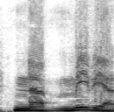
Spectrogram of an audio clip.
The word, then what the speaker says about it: Namibia: ahí también en namibia se pronuncia namibia no como lo pronuncia el presidente de eeuu y tenemos que aprender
